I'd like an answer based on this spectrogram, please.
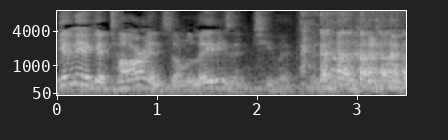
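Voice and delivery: laughing with delight as he says it; host laughing and delighted. Real, not acted. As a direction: bubble over with amused joy.

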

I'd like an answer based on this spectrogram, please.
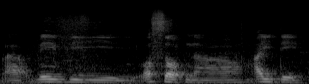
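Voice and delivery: slow, low, soft greeting; soft, drawn-out phone flirting; sweet-talking lover. Acted. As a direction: croon it to your sweetheart.

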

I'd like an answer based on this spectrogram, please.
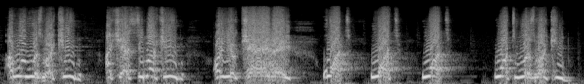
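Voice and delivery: raging gamer. Real, not acted. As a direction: shout in frustrated disbelief. Can't find cube, raging.

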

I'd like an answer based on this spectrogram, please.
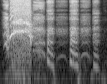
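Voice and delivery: high, loud scream then panting; startled scream. Real, not acted. Player jump-scared after hearing footsteps, startled scream. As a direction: scream and catch your breath.

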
